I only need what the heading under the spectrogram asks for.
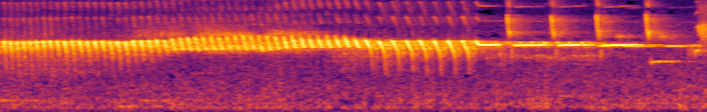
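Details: Canary singing for tutoring fledglings and stirring other males to sing: a rapid pulsing trill rising slightly in pitch, breaking into a quick run of downward notes, then crisp evenly spaced metallic clicks.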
